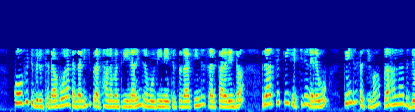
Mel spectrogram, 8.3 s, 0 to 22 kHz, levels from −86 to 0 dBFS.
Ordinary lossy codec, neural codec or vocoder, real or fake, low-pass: MP3, 24 kbps; none; real; 3.6 kHz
